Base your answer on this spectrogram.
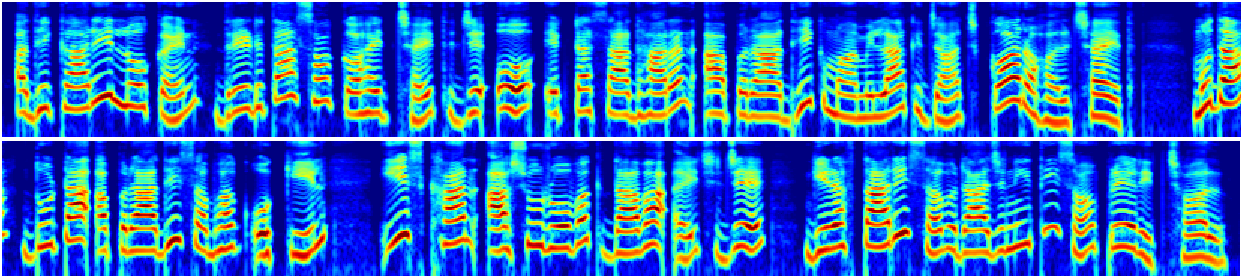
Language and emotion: Maithili, neutral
